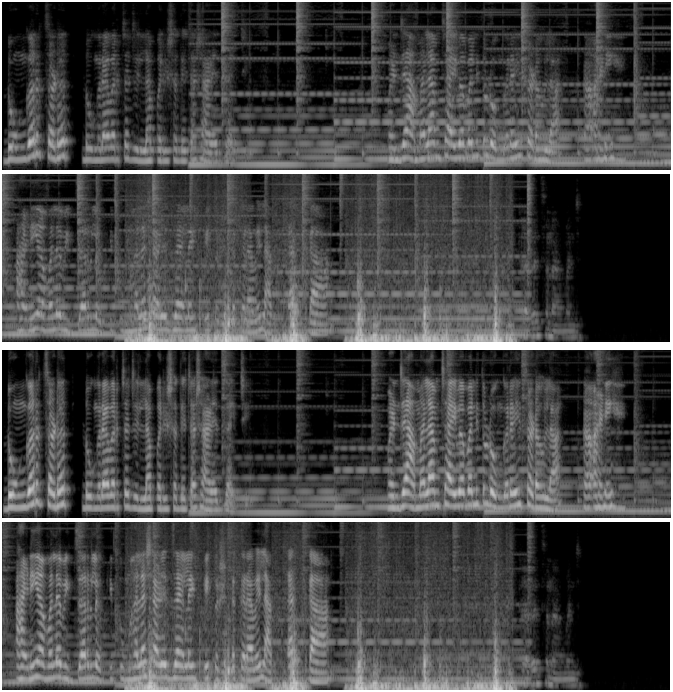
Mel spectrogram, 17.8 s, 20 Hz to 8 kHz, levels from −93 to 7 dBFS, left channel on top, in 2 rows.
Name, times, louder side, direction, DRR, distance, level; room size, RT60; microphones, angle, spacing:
voice 1, 0.0-3.3 5.1-7.5 7.7-8.3 9.1-13.3, right 6 dB, 85° right, 0.4 m, -28 dB
sound 1, 2.5-16.0, left 3 dB, 65° left, 0.5 m, -38 dB
sound 2, 10.5-12.2 12.5-13.0 13.5-15.7, equal, 5° left, 0.3 m, -21 dB
voice 2, 15.6-16.6, equal, 50° left, 2.9 m, -45 dB
4.8 x 2.5 x 3.9 m
head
